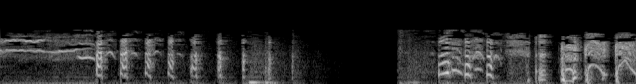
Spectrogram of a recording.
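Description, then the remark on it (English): Someone coughs in a rapid run of short bursts, falls silent for a moment, then breaks into another harsh, repeated coughing fit. “Where's that cough button when you need it?”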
